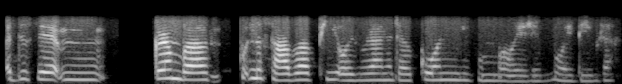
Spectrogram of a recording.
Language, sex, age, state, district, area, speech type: Manipuri, female, 18-30, Manipur, Chandel, rural, conversation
